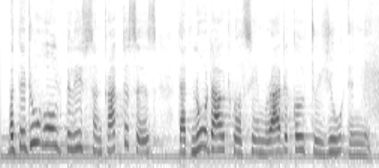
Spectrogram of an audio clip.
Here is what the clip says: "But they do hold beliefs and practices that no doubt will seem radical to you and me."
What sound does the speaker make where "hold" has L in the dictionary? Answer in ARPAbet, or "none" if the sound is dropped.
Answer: L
